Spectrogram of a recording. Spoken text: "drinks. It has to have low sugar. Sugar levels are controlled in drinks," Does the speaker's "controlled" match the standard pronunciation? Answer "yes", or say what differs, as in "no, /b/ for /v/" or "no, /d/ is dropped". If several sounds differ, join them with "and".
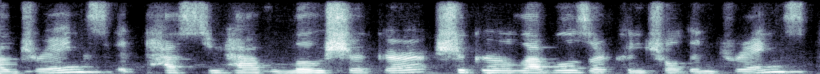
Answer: yes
